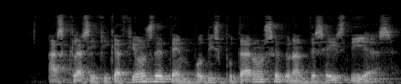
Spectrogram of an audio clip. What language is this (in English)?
Galician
